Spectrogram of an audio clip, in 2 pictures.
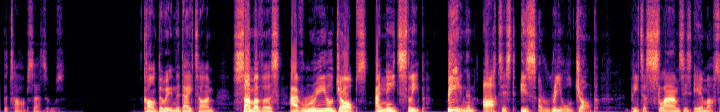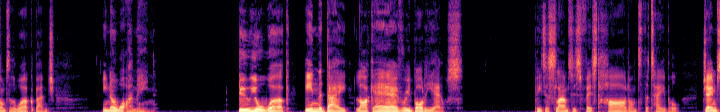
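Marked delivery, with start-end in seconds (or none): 2.1-9.0 loud, high heated retort; heated argument. Acted. James and Peter trading angry lines, loud and high. 12.3-17.7 louder, pressing demand; exasperated scolding. Acted. James scolding Peter with rising loud exasperation.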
